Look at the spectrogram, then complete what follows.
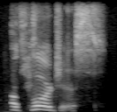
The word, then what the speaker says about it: Florges: Florges.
